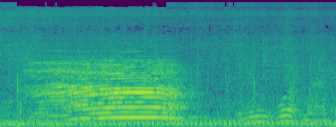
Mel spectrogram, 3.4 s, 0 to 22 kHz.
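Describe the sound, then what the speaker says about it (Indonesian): Cattle at Lembu 88 Farm, an Indonesian sacrificial-cattle farm, let out one long, loud, close moo that swells and then fades, followed by softer grunting calls, with no talking. "Kita masih nunggu ini yang satu lagi sampel untuk dikeluarkan sapi uniknya"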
